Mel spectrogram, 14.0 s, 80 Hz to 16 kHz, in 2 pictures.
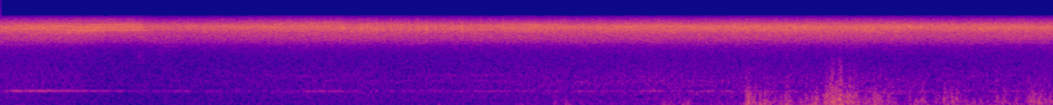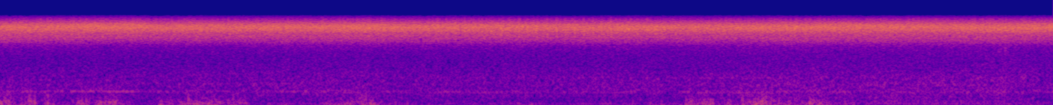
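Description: A dense chorus of Brood X 17-year periodical cicadas: a loud, steady, high-pitched drone. It is joined by a few brief low rumbles about five seconds in and again near the end.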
